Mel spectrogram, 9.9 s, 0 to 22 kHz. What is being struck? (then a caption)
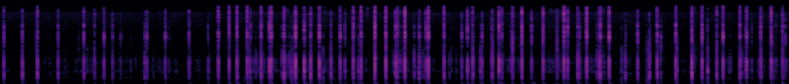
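Wooden hairbrush back. Long red-painted nails tap and scratch the smooth, solid wooden back of an oval wooden paddle hairbrush lying bristles down. A quiet, rapid run of dry, crisp clicks with very short ring, centered around 1 kHz with a bright edge, is heard between faint scratching.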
